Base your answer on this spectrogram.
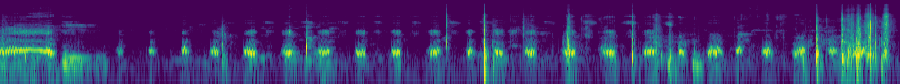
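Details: Mother cat in labor with four kittens, feeling pain, purrs in a long even series of pulsed bursts about twice a second, opening with a louder breathy sound and ending in rustling noise.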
